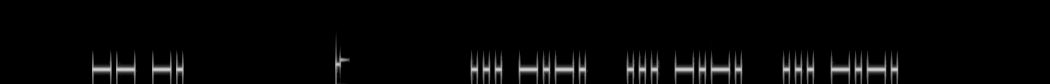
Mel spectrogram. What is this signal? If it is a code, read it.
Morse code, heard as a keyed tone, about 20 wpm, 700 Hz. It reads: MN SC SC SC
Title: US States Repeated 3x 20wpm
